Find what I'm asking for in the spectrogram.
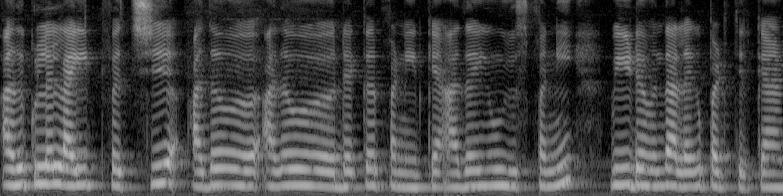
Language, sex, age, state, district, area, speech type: Tamil, female, 18-30, Tamil Nadu, Ariyalur, rural, spontaneous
